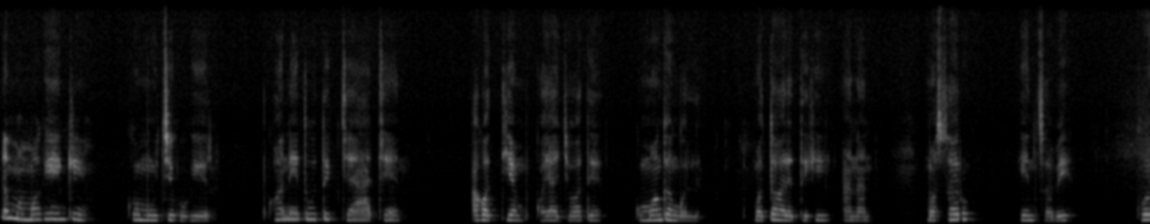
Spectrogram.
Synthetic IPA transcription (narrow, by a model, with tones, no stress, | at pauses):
ne˦mɔ˨mɔ˦ke˦ŋkɪ˦ | ko˦mu˨t͡ʃi˦ko˨ke˨ɾ | kʰɔ˦ne˦tu˦tɪ˦k̚t͡ʃɛ˦a˨t͡ʃɛ˦n | a˨kɔ˨tjɛ˦mkɔ˨ja˦˨t͡ʃɔ˦tɛ˦t̚ | ku˨mɔ˦ŋɡe˦ŋɡo˨le˨ | mɔ˨tɔ˦ɾe˨te˨ki˦a˨na˨n | mɔ˨sɔ˦ɾu˦ | e˦nso˨be˦ | ko˦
